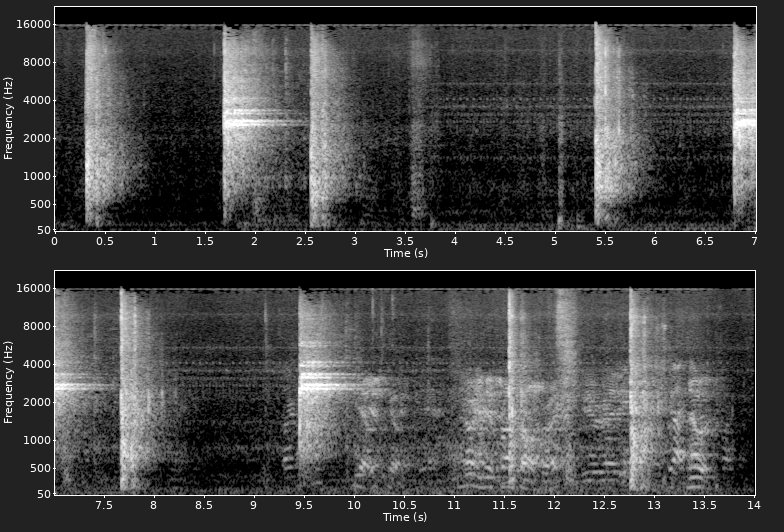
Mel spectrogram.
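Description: A baseball pops into a catcher's mitt in a large echoing hall.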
